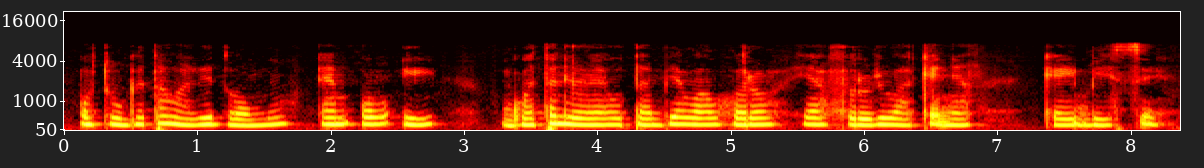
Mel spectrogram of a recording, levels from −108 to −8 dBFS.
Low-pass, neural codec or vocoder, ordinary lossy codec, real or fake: 7.2 kHz; codec, 16 kHz, 4 kbps, FreqCodec, larger model; none; fake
